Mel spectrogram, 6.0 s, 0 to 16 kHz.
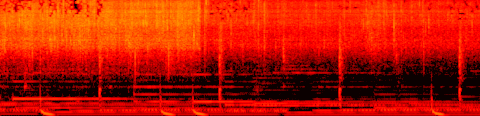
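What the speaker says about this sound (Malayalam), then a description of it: "10 ചെറിയ ഉള്ളി നീളത്തിലരിഞ്ഞത്, 1 സവാള നീളത്തിലരിഞ്ഞത്, ഇതെല്ലാം കൂടി ഇട്ട് നന്നായിട്ട് വഴറ്റുക" Sliced small shallots and onion sautéing in oil in a pan for beans mezhukkupuratti, a soft steady sizzle with a few quiet stirring scrapes and no talk.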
